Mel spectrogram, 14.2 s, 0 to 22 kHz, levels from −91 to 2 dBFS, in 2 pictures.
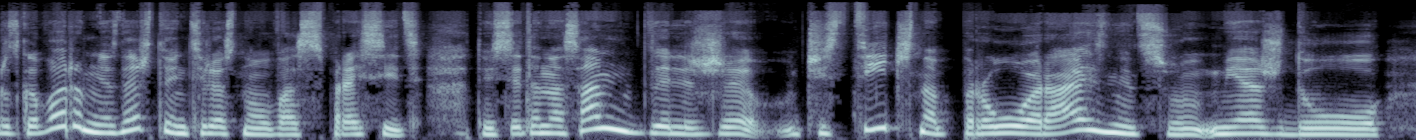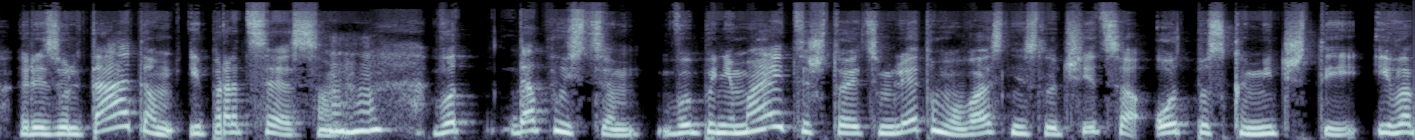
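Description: Around 1.41 to 1.51 s there's a lost packet rebuilt from error correction. Three separate packets went missing, and the decoder filled about 60 ms with low-bitrate backup copies carried in the next packets. There's no gap, just a brief rough, noisier patch.

From 4.98 to 5.93 s the speech slows by about 5.9% and drops about a semitone (roughly 105 cents) before snapping back. From 8.94 to 10.02 s it does the reverse, speeding up 5.9% and rising about 99 cents. Both are likely drift correction steps, where clock-matching software jumps the playback rate to rebalance its buffer.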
